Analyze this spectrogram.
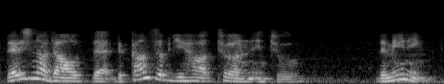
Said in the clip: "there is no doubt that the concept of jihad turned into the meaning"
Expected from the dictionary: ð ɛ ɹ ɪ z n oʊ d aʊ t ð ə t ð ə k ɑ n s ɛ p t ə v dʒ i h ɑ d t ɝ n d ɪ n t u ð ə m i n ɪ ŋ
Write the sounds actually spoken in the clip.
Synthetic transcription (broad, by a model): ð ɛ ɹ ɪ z n oʊ d aʊ t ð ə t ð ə k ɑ n s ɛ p dʒ i h ɑ d t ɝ n ɪ n t u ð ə m i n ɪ ŋ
